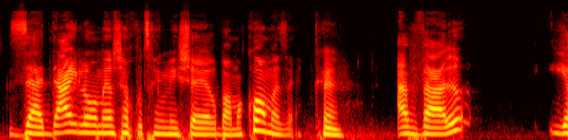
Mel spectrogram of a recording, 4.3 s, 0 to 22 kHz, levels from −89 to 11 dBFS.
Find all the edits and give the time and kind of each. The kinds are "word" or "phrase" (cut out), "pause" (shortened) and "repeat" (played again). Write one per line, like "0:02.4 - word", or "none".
0:02.3 - pause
